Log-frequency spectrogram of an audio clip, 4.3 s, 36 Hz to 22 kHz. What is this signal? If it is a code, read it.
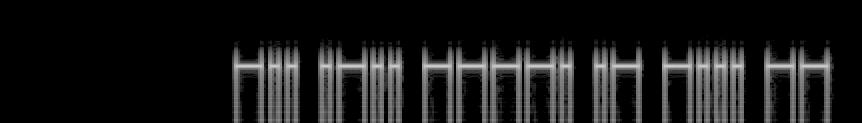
Morse code, heard as a keyed tone, about 28 wpm, 700 Hz. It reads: DL9ABM
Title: Call Signs - 28wpm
